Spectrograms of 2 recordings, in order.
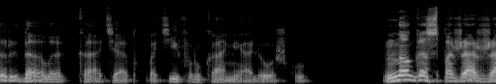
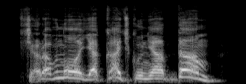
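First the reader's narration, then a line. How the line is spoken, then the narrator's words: Struggling boy shouting. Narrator (Russian): отбиваясь изо всех сил, закричал Алешка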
